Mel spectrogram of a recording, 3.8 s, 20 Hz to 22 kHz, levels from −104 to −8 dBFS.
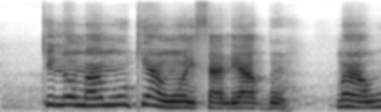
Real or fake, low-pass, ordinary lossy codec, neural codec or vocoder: fake; none; none; autoencoder, 48 kHz, 32 numbers a frame, DAC-VAE, trained on Japanese speech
